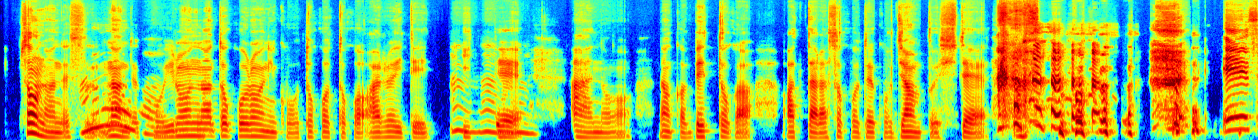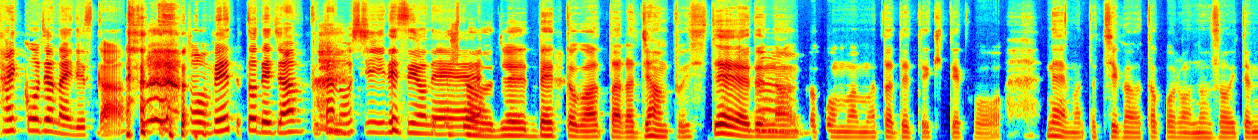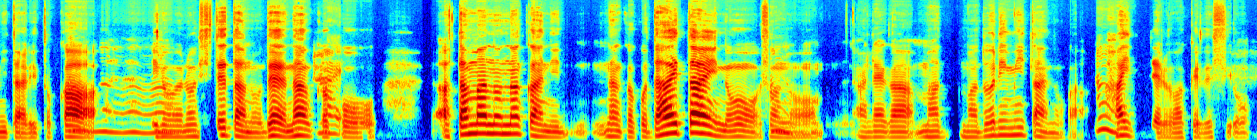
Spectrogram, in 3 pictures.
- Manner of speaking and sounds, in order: other background noise; laugh; laughing while speaking: "あの"; laugh
- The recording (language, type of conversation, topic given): Japanese, podcast, 祖父母との思い出をひとつ聞かせてくれますか？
